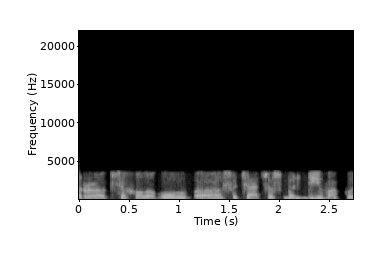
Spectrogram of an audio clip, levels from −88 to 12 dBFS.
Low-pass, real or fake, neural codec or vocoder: 3.6 kHz; real; none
